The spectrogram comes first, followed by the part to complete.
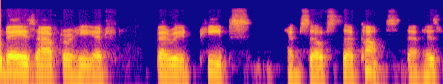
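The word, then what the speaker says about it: Samuel Pepys: well-known english writer samuel peeps the name is pronounced peeps but it's spelled p-e-p-y-s he leaves behind a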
